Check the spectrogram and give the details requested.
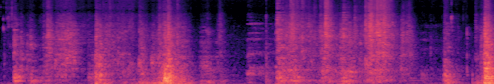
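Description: A person chewing pizza, with irregular wet mouth sounds and the odd click, and a bite into the stuffed crust near the end.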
